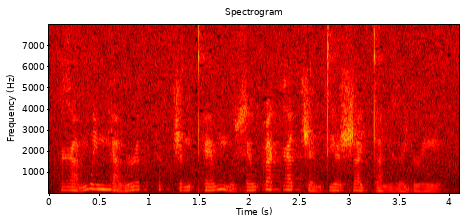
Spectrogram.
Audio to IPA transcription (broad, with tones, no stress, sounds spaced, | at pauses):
ɣ a˨˩˦ m w i˧ m j a˨˩˨ w ɹ ə˦˥ k̚ h ə˦˥ k̚ ʂ ə˧˥ ŋ t̪ʰ ɛ˧˥ w m u˨˩˨ s ə˧˥ w ɓ a˦˥ k̚ ɣ a˦˥ t̚ ʂ ɛ˨˩˨ m t̪ i˧ ə̯ ʂ a˧ j t̪ a˨˩˨ n ɣ ə˨˩˨ j ɹ e˨˩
